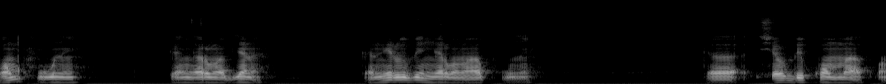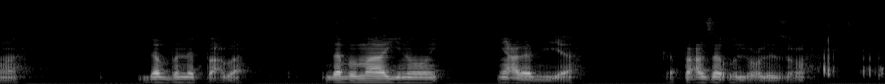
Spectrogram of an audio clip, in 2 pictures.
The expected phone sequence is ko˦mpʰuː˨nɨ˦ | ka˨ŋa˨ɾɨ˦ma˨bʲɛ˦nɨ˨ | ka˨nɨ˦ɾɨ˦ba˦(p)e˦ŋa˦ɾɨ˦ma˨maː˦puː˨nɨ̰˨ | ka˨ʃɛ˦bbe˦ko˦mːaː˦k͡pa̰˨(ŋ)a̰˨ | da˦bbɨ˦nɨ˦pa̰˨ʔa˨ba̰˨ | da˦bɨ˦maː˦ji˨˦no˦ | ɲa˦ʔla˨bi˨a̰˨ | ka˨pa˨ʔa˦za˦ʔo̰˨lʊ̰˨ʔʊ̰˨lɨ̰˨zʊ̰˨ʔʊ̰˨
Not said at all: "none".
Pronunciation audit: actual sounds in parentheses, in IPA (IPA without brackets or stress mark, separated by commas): b, ŋ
